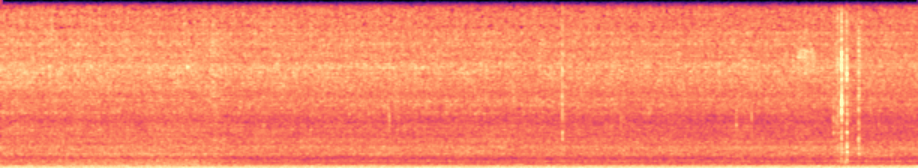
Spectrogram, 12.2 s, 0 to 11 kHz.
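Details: BMW E38 750i M73TU V12, started from cold at +8°C: deep, low idle with an uneven, lumpy pulse and occasional stumbles. Random misfire in all cylinders shakes it at idle but not when driving, with no power loss; cause not found.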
